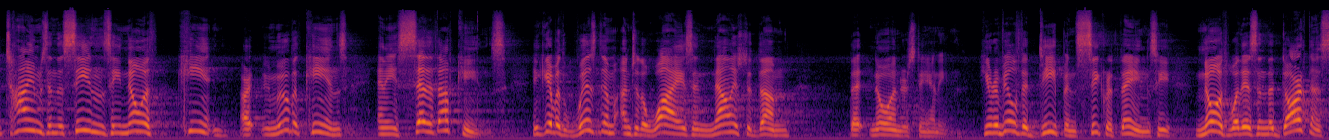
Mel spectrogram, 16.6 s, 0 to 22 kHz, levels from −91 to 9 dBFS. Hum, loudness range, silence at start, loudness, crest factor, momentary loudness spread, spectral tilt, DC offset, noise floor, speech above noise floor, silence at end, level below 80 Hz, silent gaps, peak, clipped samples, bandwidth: none; 4 LU; 0 s; -29 LUFS; 22 dB; 13 LU; -4 dB/octave; under 0.1%; -58 dBFS; 29 dB; 0 s; -60 dBFS; none; -8 dBFS; under 0.1%; 16 kHz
